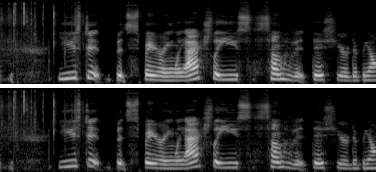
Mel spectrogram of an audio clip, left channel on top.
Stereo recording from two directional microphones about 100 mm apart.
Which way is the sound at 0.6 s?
85° left.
